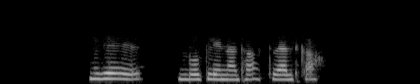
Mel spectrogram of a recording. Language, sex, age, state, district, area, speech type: Hindi, female, 18-30, Bihar, Madhepura, rural, conversation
